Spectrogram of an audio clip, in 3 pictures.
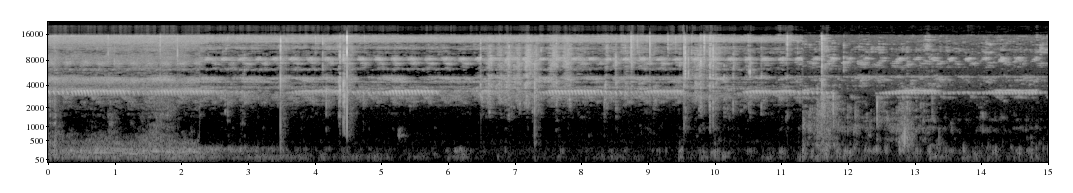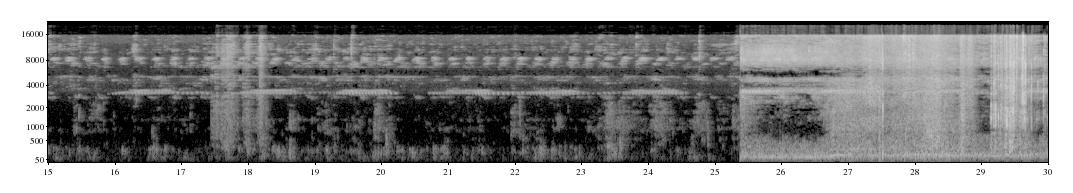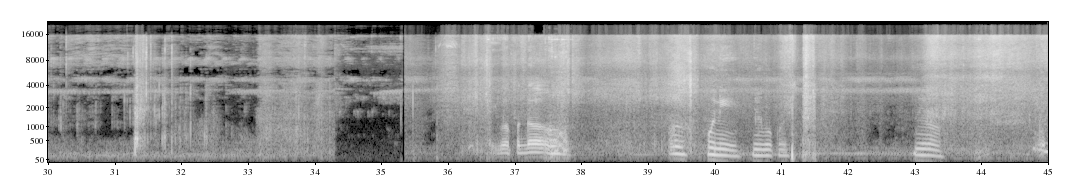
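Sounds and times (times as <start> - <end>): cricket chirping in pulses: 0.0 - 45.0
high continuous insect trill: 0.0 - 45.0
loud rustling: 25.4 - 34.3, 35.7 - 42.6, 43.2 - 45.0.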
